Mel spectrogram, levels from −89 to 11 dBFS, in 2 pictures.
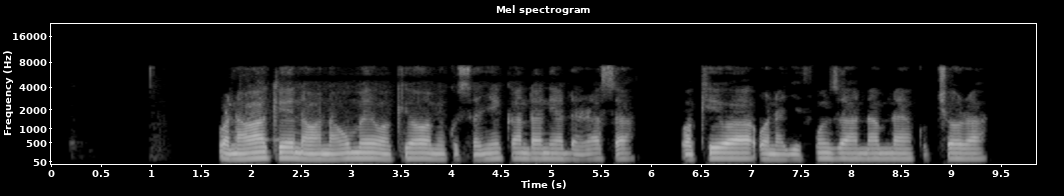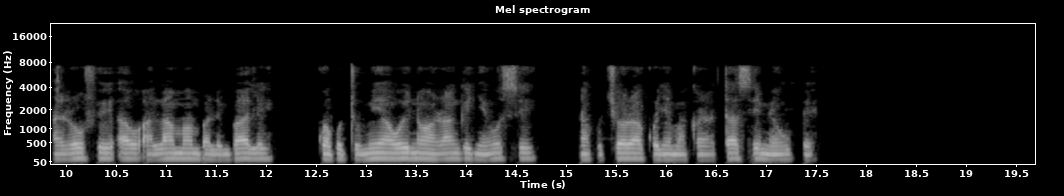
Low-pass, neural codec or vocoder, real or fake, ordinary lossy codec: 7.2 kHz; none; real; AAC, 48 kbps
